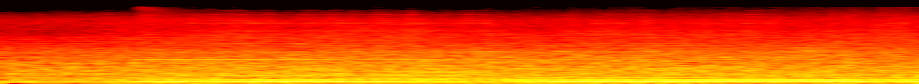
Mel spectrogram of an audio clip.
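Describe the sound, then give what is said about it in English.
Water rushes through a just-opened main inlet ball valve on its way to a generator: a steady, loud rush that surges in after a brief moment and holds constant, with a deep droning hum running underneath. No one speaks. “That's the water rushing past.”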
